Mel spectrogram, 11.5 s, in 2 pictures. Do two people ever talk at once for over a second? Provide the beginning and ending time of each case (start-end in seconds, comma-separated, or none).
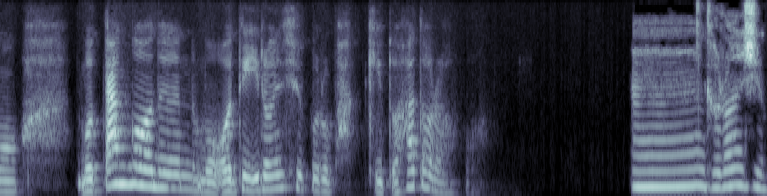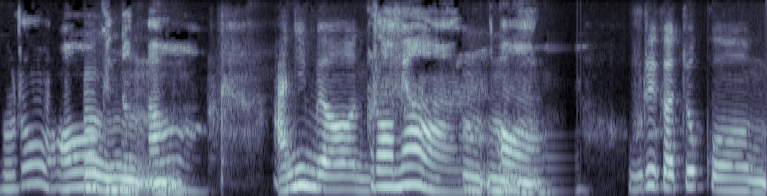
none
